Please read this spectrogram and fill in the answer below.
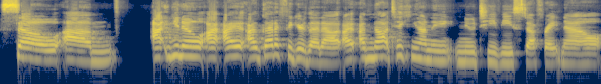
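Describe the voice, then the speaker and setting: In an American accent, a woman speaks at a moderate pace with fairly high pitch, a bright, sharp tone and lively intonation, on a very clean recording with a silent background. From central Texas. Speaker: homesteader and interior stylist. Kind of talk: casual interview chat.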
